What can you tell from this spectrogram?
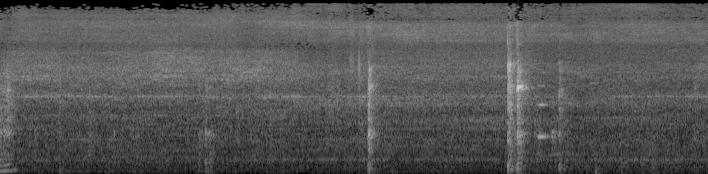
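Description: Steady room hiss with a few sharp knocks, the loudest a quick cluster about three-quarters of the way through: a toddler's wooden ride-on bike bumping and rolling on a hardwood floor as it is pushed.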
